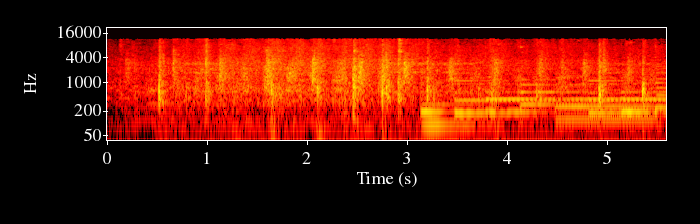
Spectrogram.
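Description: A train travelling to Arles through snow-covered land rolls along the rails with a steady rumble and irregular clickety-clack beats over the joints; about halfway through, sustained whining tones rise over the noise. No one speaks.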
